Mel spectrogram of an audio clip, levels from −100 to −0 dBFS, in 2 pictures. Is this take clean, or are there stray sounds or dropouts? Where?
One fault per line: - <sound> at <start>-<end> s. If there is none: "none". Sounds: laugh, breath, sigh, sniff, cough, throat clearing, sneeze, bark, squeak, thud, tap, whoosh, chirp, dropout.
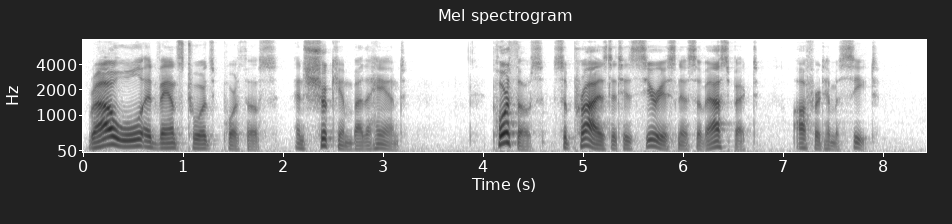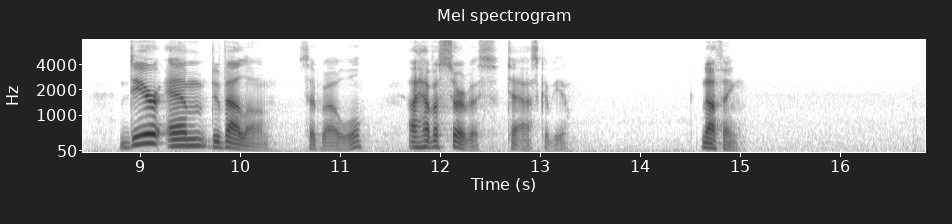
none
